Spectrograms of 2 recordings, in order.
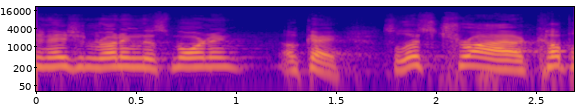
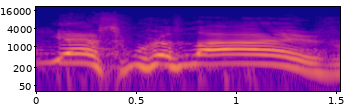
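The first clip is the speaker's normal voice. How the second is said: acted celebration, slow and higher; mock jubilant; 6 semitones higher, much slower than usual. Disciples high-fiving each other, jubilant. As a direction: stretch it out like a winner's cheer. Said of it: "they're high-fiving each other like".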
